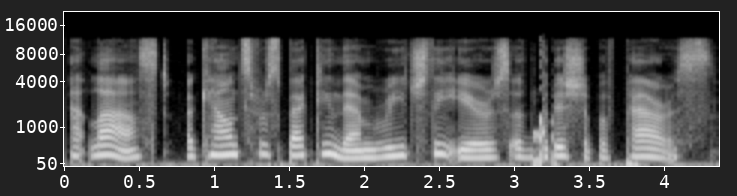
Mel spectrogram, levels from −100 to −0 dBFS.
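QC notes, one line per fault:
3.10–3.25 s, frames out of order: two neighbouring 52 ms blocks were decoded swapped, so this speech stretch plays halves reversed, a garbled flutter.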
